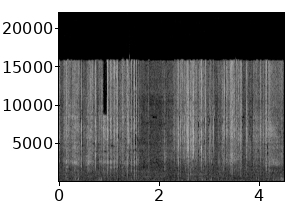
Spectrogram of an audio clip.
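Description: A solid rounded orange bar of soap, held in the hand, is scraped and carved with a metal knife into fine shavings. Dense, bright, crisp scraping and crackling sounds come in quick, overlapping bursts that sound like tearing and crinkling.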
